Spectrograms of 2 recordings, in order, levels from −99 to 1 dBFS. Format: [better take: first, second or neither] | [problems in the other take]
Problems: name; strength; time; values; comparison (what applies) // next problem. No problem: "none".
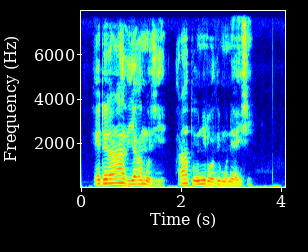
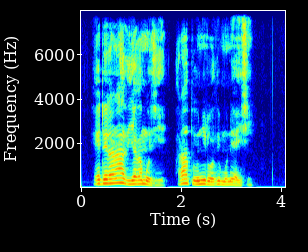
second | background sound (Cricket / Frog); 15 dB below the speech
